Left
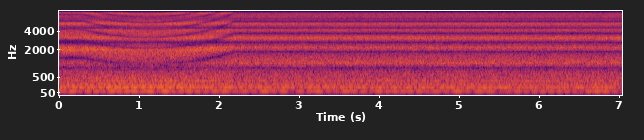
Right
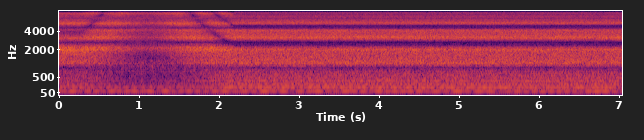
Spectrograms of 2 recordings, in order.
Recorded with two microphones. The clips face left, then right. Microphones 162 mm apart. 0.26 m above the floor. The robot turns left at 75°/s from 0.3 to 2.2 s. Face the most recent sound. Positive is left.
turn(degrees=5)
